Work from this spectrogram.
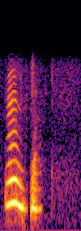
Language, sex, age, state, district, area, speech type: Assamese, female, 18-30, Assam, Nagaon, rural, conversation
